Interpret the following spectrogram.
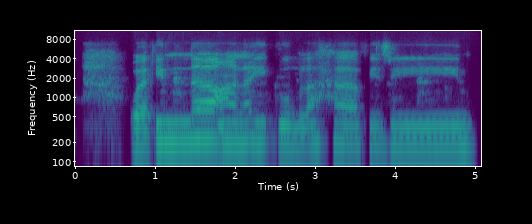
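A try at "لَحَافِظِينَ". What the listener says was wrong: Masih zai. Ujung lidahnya udah keluar belum? Ujung lidahnya udah keluar belum? Ya, kayak huruf zal. Zal dengan lo tebal tipisnya aja kalau lo. Tapi lidahnya tetap keluar sama.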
